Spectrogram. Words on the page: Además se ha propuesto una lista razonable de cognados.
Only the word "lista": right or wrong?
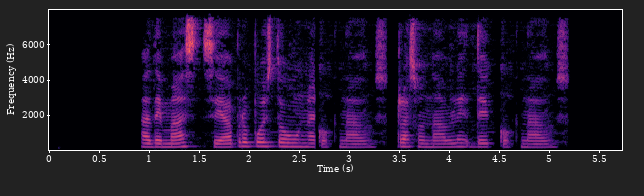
wrong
